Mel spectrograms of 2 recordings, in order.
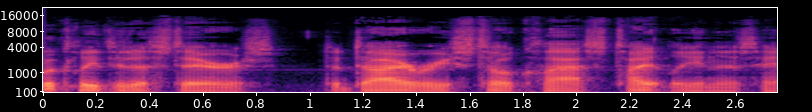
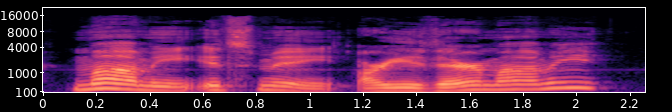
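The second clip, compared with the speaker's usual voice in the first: put-on high, small, frightened little-boy voice calling out; 6 dB louder than usual. A narrator reads a little boy calling out in an empty bedroom, frightened little-boy voice. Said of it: "he heard a little boy's frightened voice".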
